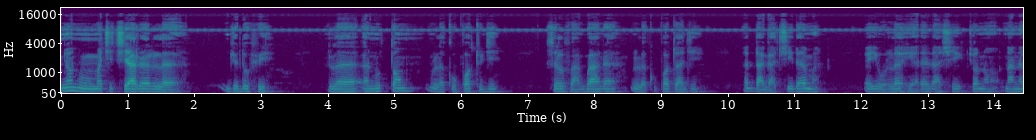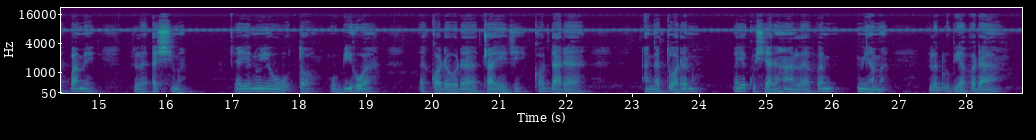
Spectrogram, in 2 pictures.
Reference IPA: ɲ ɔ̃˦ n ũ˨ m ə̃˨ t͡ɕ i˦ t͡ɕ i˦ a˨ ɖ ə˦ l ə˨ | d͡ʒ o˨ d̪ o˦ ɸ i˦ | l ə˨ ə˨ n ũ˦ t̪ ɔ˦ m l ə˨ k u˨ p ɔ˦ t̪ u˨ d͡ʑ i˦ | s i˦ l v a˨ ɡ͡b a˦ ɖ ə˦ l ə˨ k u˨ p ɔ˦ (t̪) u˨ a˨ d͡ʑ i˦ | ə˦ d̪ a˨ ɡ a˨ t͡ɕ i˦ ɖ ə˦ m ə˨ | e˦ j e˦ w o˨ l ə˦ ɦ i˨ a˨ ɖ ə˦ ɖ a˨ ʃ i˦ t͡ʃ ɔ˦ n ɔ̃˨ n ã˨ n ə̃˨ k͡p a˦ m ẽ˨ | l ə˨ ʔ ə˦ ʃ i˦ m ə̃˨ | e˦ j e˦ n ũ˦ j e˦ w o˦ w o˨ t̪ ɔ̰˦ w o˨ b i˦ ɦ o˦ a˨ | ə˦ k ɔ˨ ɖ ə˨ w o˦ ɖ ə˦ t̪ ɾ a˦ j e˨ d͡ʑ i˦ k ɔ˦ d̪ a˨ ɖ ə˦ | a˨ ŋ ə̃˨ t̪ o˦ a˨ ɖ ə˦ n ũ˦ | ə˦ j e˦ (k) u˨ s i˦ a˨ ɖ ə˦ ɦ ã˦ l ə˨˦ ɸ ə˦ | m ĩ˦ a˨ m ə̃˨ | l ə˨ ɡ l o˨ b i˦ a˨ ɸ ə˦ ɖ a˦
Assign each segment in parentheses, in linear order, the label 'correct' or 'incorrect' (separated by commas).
correct, correct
